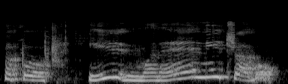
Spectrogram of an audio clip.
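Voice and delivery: plain reading voice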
